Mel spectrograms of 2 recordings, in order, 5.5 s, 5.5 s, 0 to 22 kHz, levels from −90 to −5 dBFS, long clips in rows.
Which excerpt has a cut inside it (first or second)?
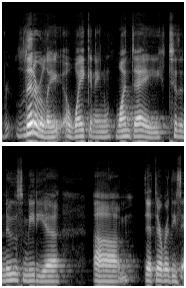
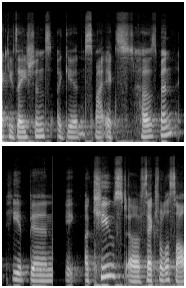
second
